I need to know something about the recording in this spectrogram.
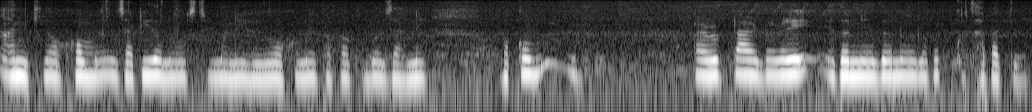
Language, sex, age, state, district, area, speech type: Assamese, female, 18-30, Assam, Kamrup Metropolitan, urban, spontaneous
